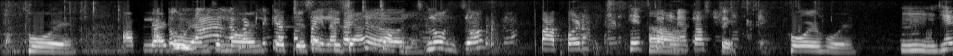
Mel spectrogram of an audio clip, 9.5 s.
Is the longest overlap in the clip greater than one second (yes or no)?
yes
